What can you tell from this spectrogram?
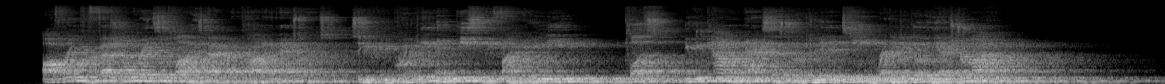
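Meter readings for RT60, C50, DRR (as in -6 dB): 2.6 s, -4.5 dB, -6.5 dB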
